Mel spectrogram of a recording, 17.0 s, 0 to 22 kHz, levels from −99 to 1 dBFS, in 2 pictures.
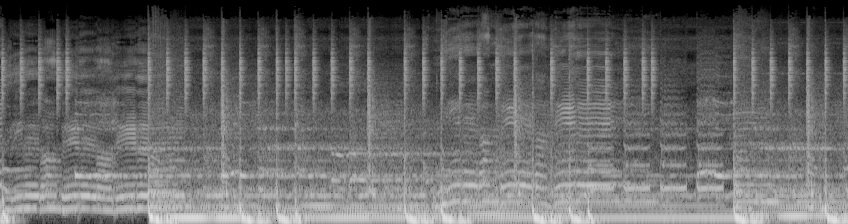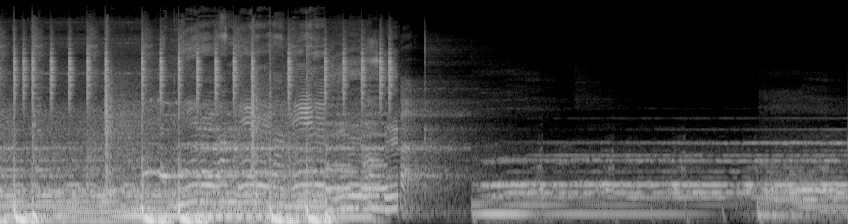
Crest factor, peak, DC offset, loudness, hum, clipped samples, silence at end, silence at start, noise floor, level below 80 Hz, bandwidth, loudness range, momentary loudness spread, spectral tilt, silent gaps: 16 dB; -6 dBFS; under 0.1%; -22 LUFS; none; under 0.1%; 0 s; 0 s; -45 dBFS; -24 dBFS; 16 kHz; 13 LU; 16 LU; -5 dB/octave; none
